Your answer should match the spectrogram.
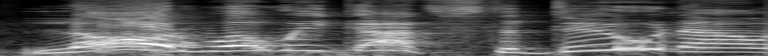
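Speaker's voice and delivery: high, loud put-on churchy drawl; mock a politician pandering to a crowd; mock folksy Harris.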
